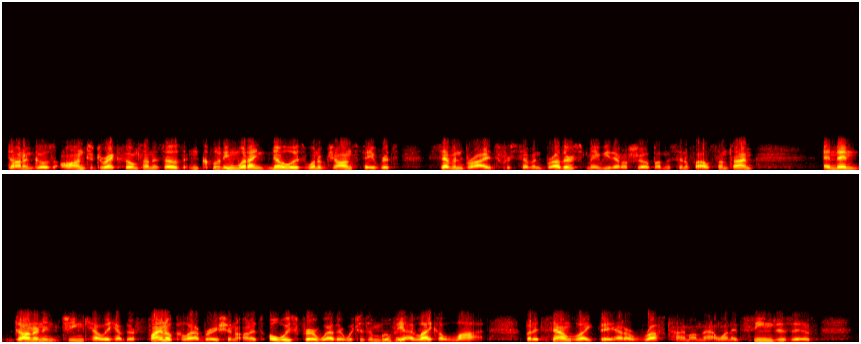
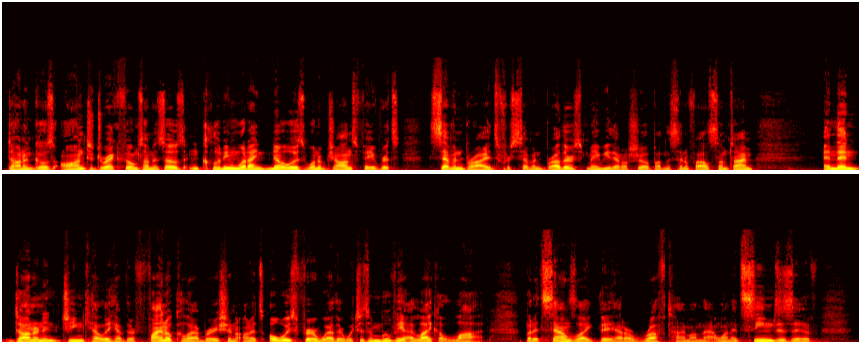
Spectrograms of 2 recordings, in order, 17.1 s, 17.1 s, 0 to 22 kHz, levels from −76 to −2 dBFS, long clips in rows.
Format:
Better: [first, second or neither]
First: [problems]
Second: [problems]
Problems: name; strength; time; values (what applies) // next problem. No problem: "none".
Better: second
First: phone-call audio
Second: none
